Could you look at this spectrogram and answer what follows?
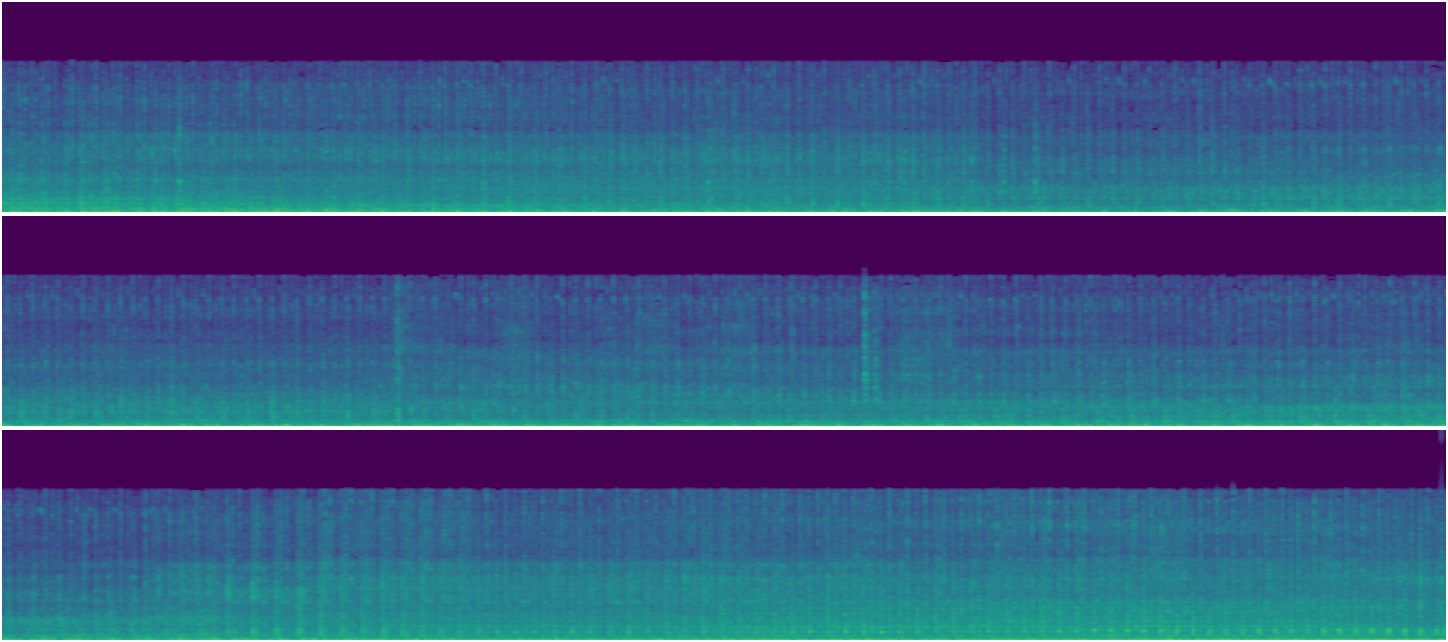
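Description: Single-cylinder diesel engine of a công nông three-wheeled dump truck running with a fast, even chugging. It grows louder over the last several seconds as the truck comes close.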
